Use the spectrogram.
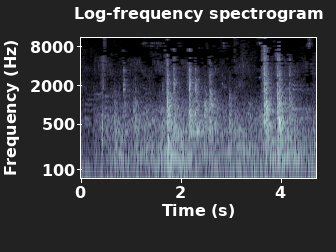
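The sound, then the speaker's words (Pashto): A prison door is opened with a faint series of clicks, knocks and scraping rattles, spread unevenly across a low background hum. “ضابطه دروازه خلاصه کړه.”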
